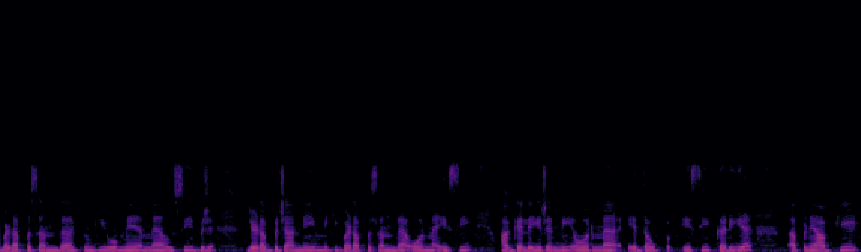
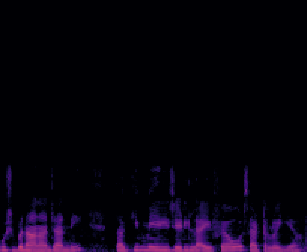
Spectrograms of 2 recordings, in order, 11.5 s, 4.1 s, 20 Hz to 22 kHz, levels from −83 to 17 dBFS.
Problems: low volume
